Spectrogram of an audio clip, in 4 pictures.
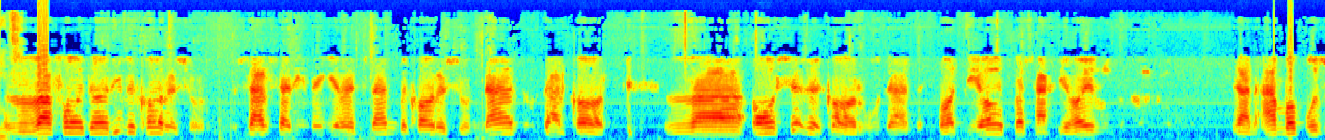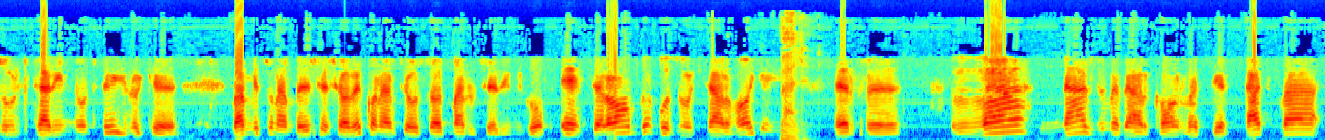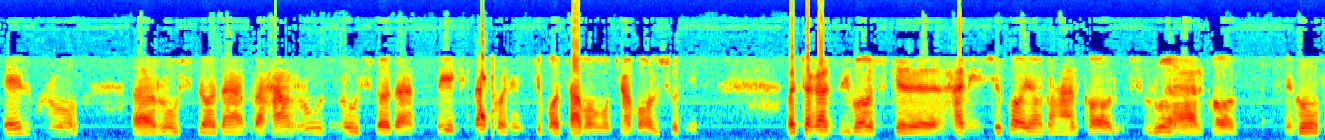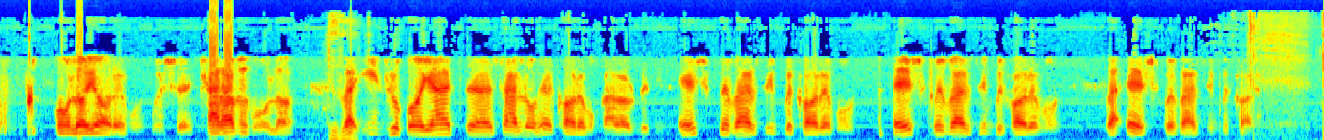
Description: گفت‌وگویی به یاد صدای گویای نهج‌البلاغه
